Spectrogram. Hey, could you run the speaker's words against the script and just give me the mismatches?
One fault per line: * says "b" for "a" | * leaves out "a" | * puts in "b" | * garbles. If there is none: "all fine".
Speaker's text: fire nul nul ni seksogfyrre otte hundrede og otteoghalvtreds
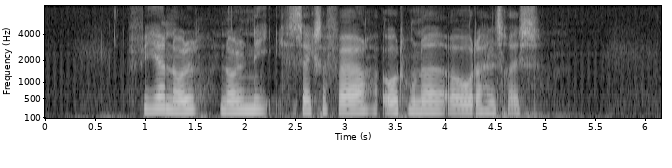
all fine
